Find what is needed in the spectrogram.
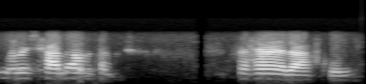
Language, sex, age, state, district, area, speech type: Bengali, male, 30-45, West Bengal, Dakshin Dinajpur, urban, conversation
